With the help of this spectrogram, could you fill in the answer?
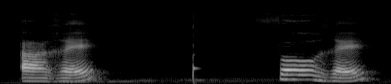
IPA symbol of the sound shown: ɛ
